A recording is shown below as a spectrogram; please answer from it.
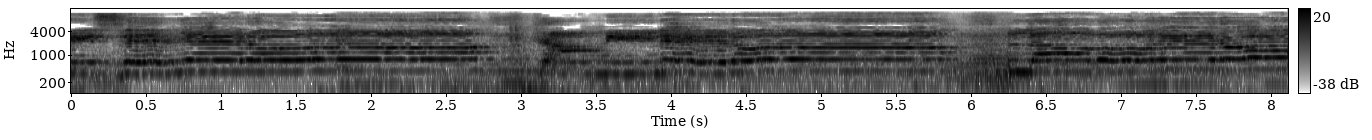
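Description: A woman singing an Italian ballad into a microphone, holding long notes with a wavering vibrato.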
